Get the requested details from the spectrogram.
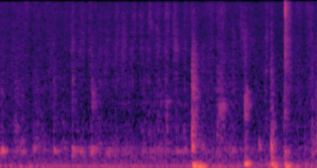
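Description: A hollow, empty tan leather Tricker's Stow brogue boot in Acorn is held up and polished by rubbing a cloth wrapped around the fingers along its toe and side. A quiet, low, steady rubbing runs throughout, broken by four louder, dull, muffled swipes in the second half.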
